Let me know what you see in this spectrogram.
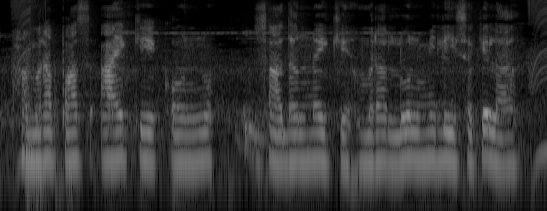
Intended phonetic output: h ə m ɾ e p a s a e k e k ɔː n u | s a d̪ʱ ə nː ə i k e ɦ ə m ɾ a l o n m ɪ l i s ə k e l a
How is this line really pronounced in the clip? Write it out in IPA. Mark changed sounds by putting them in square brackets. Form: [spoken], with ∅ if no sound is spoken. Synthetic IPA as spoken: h ə m ɾ [a] p a s a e k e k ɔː n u | s a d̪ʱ ə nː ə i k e ɦ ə m ɾ a l o n m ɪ l i s ə k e l a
